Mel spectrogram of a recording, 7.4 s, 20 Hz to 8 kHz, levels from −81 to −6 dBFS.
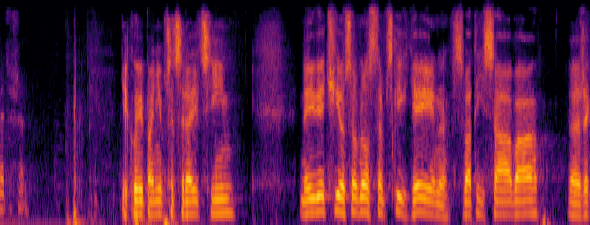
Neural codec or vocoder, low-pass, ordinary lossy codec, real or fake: none; 7.2 kHz; Opus, 16 kbps; real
